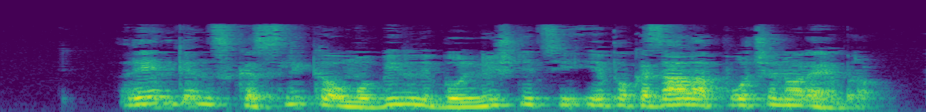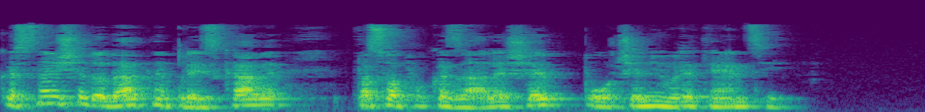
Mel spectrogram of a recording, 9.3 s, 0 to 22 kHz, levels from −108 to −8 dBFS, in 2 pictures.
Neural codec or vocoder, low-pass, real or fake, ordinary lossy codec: none; 9.9 kHz; real; AAC, 32 kbps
